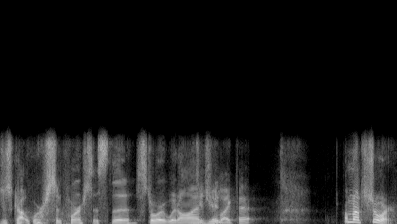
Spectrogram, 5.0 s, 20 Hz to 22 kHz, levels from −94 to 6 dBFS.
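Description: Opus voice compression runs throughout: a low-rate SILK coding, probably near 10 kbps, leaves speech muffled, hoarse and robotic, empty above 9 kHz, unlike plain low-pass dullness.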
